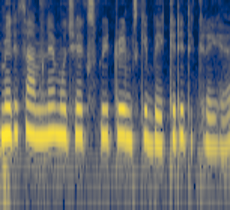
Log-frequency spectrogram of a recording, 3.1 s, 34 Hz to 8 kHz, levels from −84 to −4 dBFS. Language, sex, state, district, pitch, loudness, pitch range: Hindi, female, Goa, North and South Goa, 230 Hz, -16 LUFS, 215-240 Hz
